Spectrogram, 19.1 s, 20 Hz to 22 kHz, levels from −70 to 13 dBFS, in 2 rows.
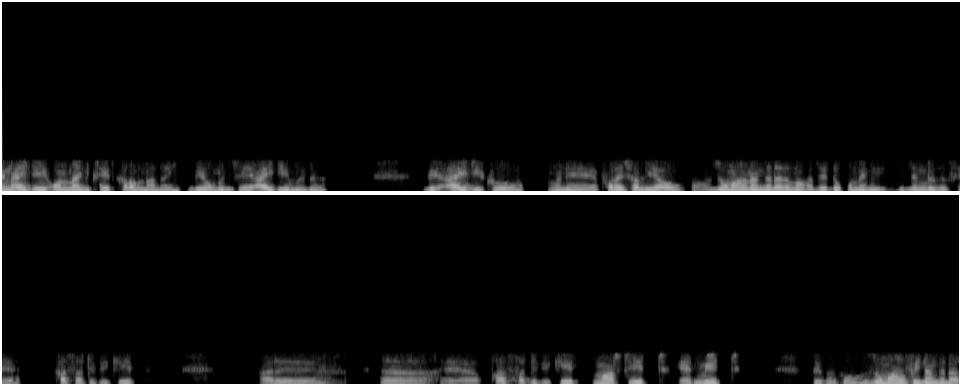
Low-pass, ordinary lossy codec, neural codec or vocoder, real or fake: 3.6 kHz; none; none; real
